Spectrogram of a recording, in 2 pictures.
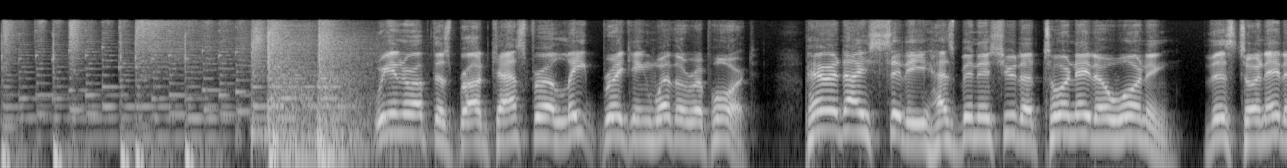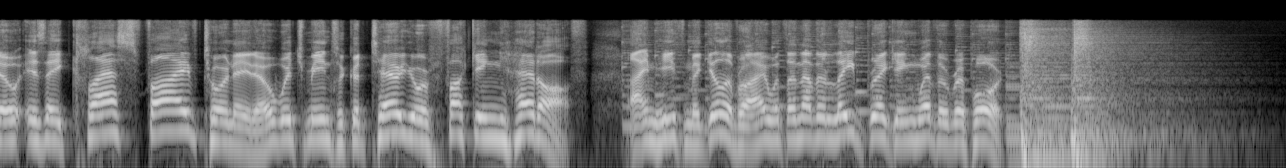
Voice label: News Tornado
